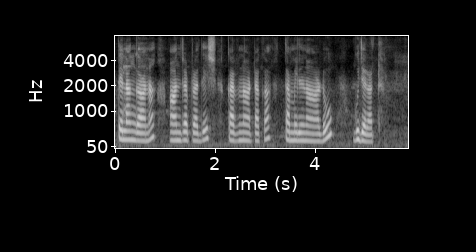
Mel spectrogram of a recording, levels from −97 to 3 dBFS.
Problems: none marked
